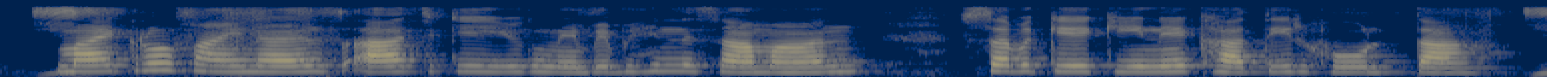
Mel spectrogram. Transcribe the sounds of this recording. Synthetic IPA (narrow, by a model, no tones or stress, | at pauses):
maːɪkɾoːpʰaːɪnaːnsaːd͡ʒkejʊɡʱmẽbɪbʱɪnːsaːmaːn | sɐbʱkekiːnekʰaːt̪iɾɦoːlt̪aː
